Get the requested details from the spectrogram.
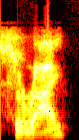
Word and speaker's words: Sarraille: So a lot of people think it's Italian. It's actually Basque, which is a area really? Between Spain and France. Yeah. So the true pronunciation is Sarraille, but as we immigrated to the U.S., it got Americanized, and family is a bit of a pushover.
